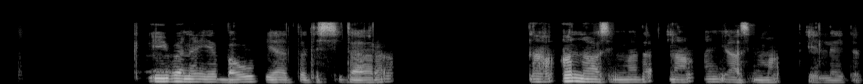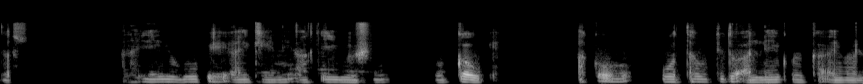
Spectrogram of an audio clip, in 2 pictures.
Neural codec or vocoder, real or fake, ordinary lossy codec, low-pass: none; real; AAC, 48 kbps; 7.2 kHz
